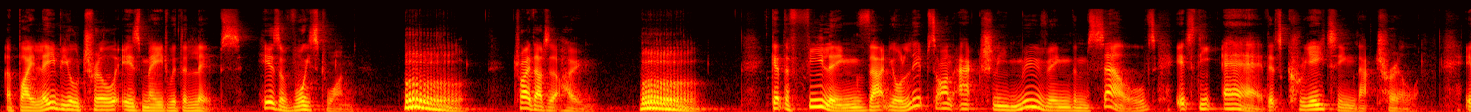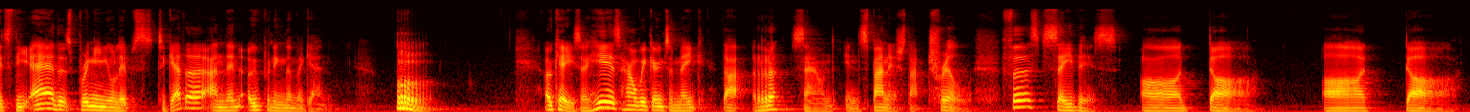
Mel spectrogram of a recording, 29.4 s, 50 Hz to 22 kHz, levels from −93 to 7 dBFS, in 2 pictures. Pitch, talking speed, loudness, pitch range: 110 Hz, 145 wpm, -25 LUFS, 95-150 Hz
